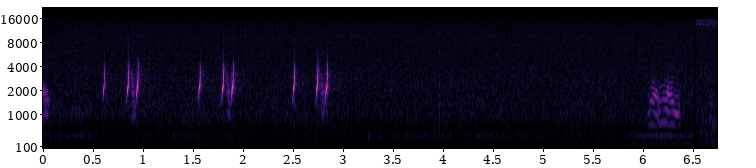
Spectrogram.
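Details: A quail in winter gives three sharp, high clipped notes, one then a quick pair, three times about a second apart; a brief lower, harmonic sound follows near the end.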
